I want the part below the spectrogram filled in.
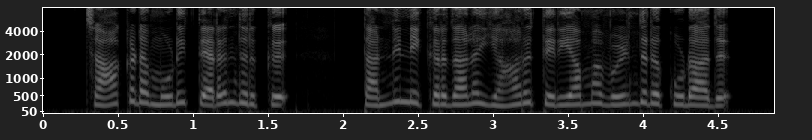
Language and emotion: Tamil, fearful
